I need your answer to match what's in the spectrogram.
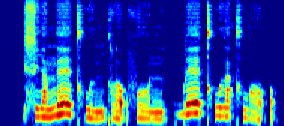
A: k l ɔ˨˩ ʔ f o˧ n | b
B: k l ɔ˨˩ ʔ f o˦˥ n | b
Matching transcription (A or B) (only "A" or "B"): A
